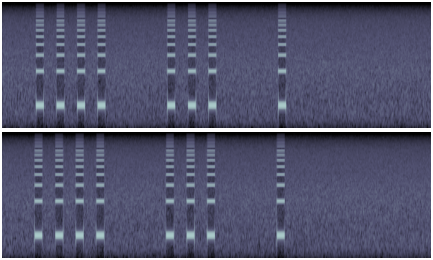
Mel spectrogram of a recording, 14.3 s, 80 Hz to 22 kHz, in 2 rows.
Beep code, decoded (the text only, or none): 4-3-1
